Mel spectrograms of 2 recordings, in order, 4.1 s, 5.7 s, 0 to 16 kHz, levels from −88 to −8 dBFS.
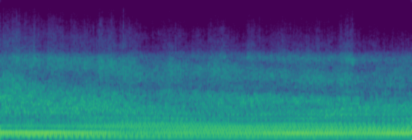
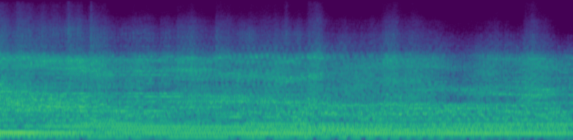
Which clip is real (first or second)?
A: first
